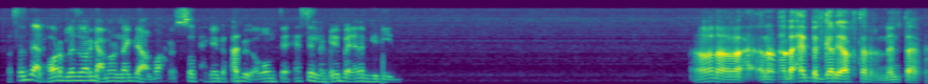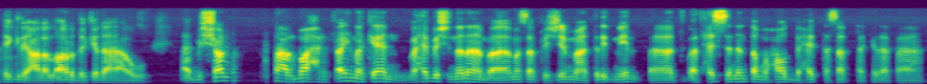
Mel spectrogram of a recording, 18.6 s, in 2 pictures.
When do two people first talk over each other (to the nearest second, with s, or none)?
none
